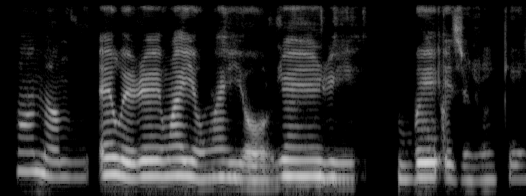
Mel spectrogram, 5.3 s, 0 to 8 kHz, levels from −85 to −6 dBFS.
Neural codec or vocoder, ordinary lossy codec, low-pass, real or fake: autoencoder, 48 kHz, 128 numbers a frame, DAC-VAE, trained on Japanese speech; none; 7.2 kHz; fake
